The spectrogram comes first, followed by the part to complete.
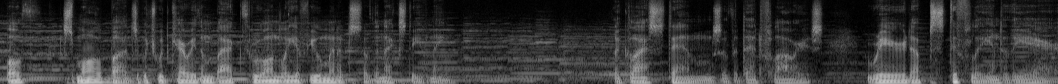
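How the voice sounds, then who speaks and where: A radio narrator with an extremely deep voice reads literary fiction in a measured, solemn manner. Orchestral music plays clearly behind him.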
